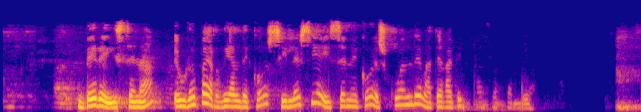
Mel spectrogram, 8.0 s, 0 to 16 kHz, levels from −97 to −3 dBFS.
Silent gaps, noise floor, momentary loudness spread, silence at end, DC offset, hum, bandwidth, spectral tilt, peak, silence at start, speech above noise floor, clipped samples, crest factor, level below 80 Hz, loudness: 7.37-7.41 s, 7.50-7.54 s; -88 dBFS; 21 LU; 0.1 s; under 0.1%; none; 8 kHz; -5 dB/octave; -2 dBFS; 0.1 s; 71 dB; under 0.1%; 16 dB; -58 dBFS; -16 LUFS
